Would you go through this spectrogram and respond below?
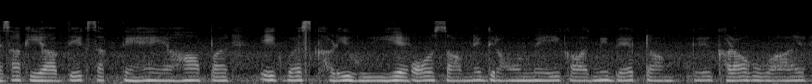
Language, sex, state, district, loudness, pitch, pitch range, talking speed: Hindi, female, Maharashtra, Nagpur, -29 LUFS, 180 Hz, 175-190 Hz, 185 wpm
